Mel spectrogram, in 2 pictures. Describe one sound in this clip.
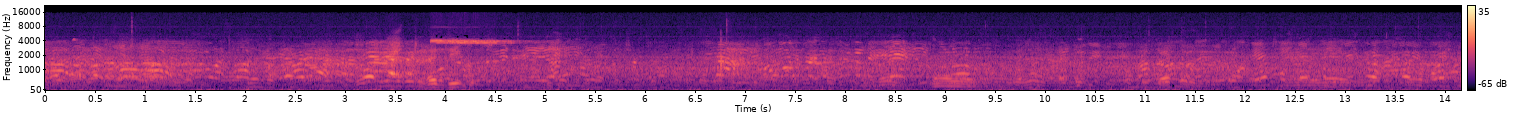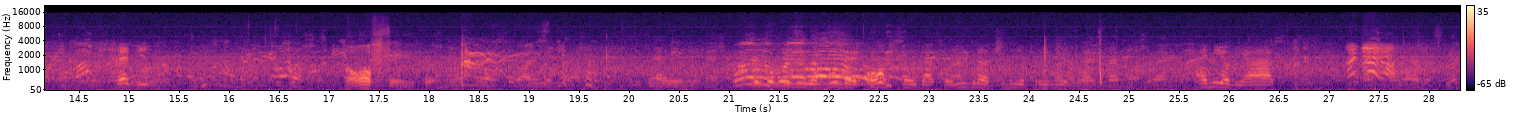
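Young men shout to each other across an open field outdoors.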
